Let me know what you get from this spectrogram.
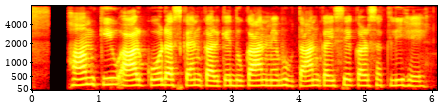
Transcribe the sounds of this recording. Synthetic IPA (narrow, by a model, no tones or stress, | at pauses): həmkiuaːɾkoːɖəskɛːnkəɾked̪ʊkaːnmẽbʱʊɡt̪aːnkəɪsekəɾsəkliɦɛː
